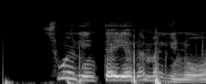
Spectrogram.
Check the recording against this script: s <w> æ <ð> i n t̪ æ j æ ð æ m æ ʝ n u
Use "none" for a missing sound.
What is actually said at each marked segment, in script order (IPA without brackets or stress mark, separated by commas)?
w, ð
